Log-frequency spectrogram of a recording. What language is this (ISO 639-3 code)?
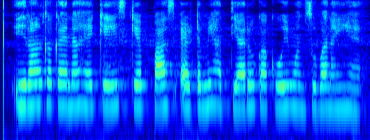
urd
